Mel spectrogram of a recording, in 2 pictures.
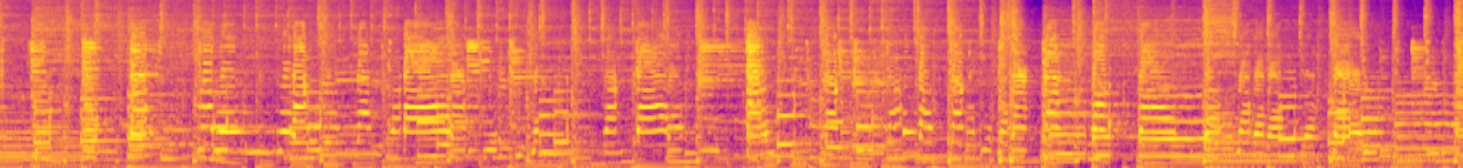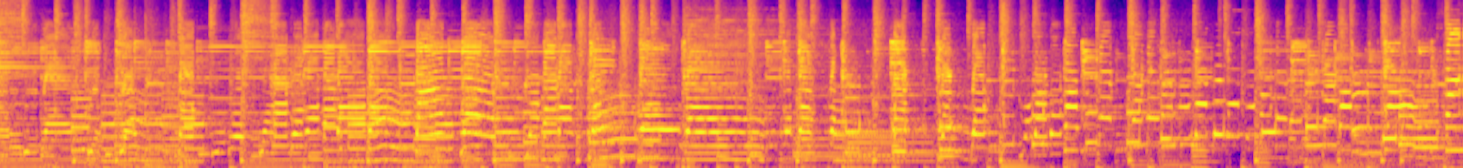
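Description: Live band playing an instrumental break with no vocals: electric guitars over bass and drums. The lead guitar line bends its notes up and down.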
